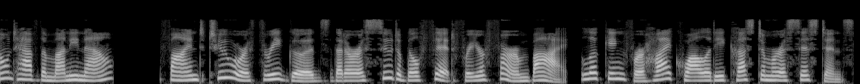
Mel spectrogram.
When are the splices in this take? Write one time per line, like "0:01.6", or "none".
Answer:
0:01.4
0:05.7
